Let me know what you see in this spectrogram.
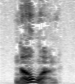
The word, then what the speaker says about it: Nowan: "No one?" said William explosively. "No one. N-O-W-A-N," the matron spelled it. "He chose it last year." "And it meant nothing to you? It is pronounced No One.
